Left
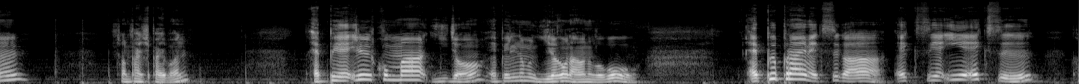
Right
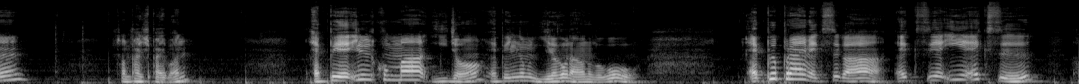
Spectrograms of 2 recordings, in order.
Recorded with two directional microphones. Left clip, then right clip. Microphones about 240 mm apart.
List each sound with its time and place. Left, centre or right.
1.2 s speech: left
3.2 s speech: left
